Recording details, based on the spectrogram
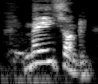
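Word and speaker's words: nation: নেশন নেশন নেশন মানে হলো জাতি এটার সঠিক উচ্চারণ হলো নেইশন একদম এই শব্দটি তো আমি মনে করি যে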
